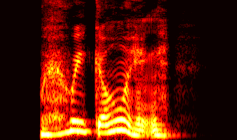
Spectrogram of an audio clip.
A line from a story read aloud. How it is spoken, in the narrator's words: She wails as she bounces on my shoulder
